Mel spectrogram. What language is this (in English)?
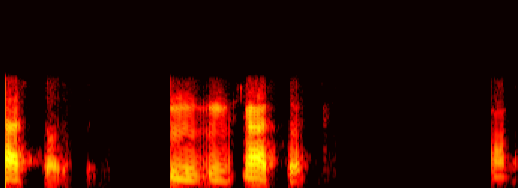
Sanskrit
